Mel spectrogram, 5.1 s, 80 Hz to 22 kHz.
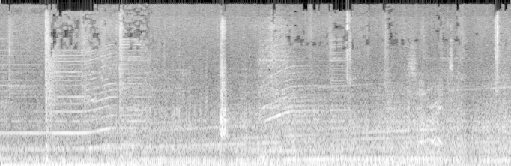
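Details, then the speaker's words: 1970 Porsche 911T carbureted engine on a snowy road test after a 15K service with timing, carb balance and mixture set: smooth pull through the revs with a steady rising drone, no hesitation or stumble; normal acceleration. "no hesitation no hiccups nice and smooth"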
